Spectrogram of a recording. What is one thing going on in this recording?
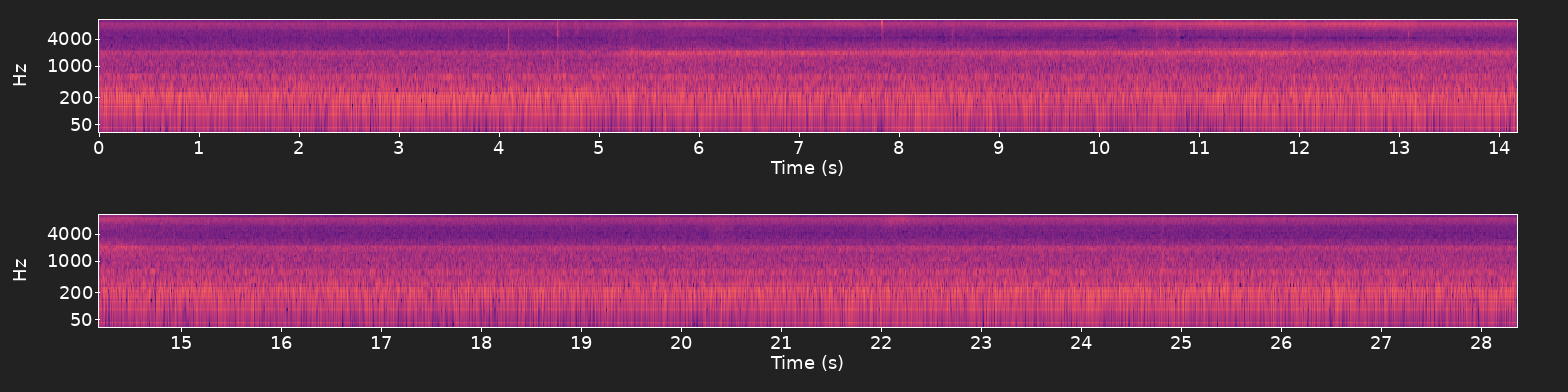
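A car engine hums steadily from inside the car as it drives slowly.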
